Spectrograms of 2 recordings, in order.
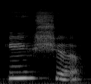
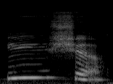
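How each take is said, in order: The two takes are said the same way.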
